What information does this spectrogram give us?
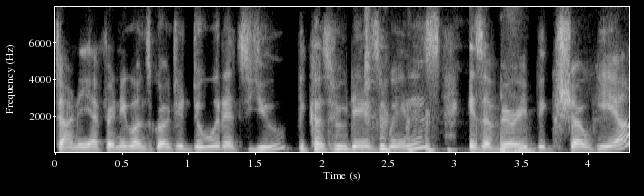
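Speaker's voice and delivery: very deep put-on voice, dropped way low. Retelling what a man told him about a show, in a very deep voice. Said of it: "very deep voice".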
